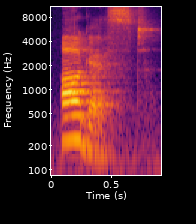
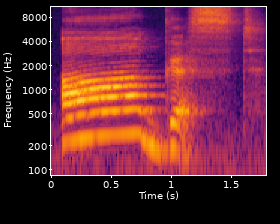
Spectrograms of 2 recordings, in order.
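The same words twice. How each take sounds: First: The word is said at normal speed. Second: The word is said slowly and carefully. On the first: "the second time normally" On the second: "The first time kind of slowly"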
